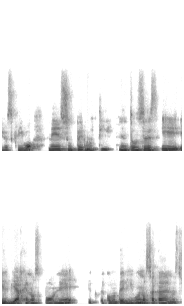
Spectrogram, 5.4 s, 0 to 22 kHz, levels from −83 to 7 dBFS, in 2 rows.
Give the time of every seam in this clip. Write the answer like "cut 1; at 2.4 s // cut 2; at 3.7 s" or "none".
cut 1; at 1.7 s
